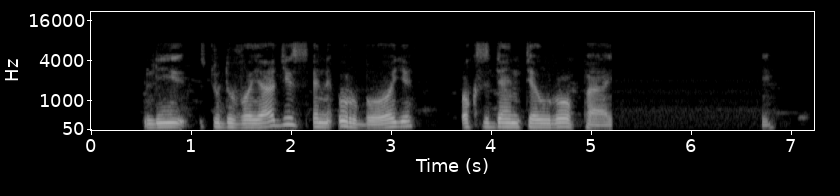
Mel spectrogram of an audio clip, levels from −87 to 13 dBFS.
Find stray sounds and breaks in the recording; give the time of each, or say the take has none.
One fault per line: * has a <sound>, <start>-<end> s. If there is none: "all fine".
all fine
